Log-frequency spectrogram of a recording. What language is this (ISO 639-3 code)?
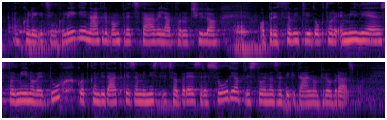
slv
